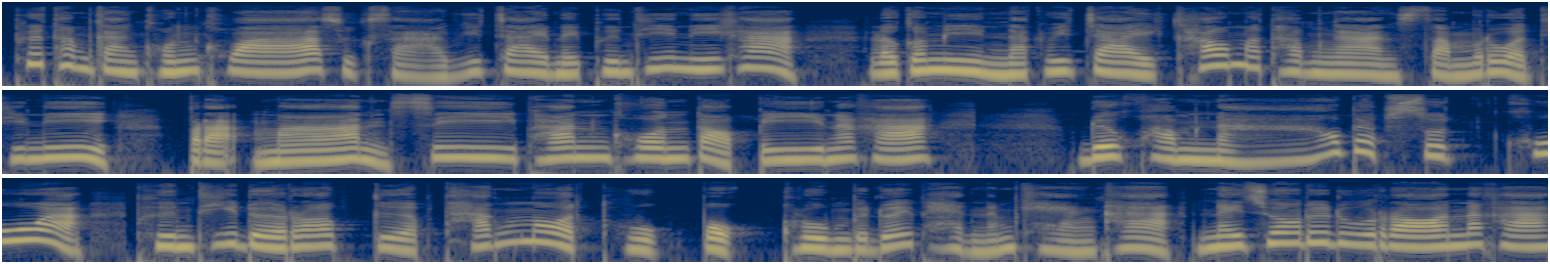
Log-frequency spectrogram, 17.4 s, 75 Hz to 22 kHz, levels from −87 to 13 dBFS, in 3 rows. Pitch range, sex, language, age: 180-235 Hz, female, Thai, 20-39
